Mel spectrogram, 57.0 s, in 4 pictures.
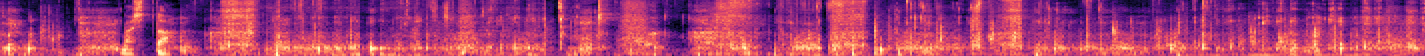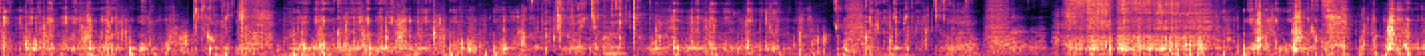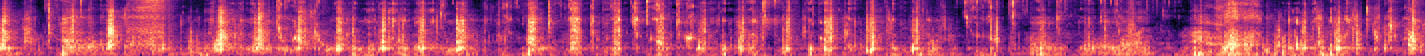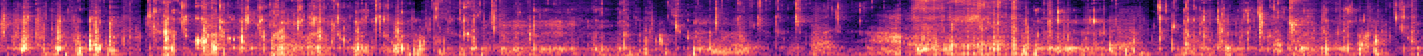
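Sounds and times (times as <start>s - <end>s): wet chewing: 1.9s - 24.3s, 25.0s - 56.9s.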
